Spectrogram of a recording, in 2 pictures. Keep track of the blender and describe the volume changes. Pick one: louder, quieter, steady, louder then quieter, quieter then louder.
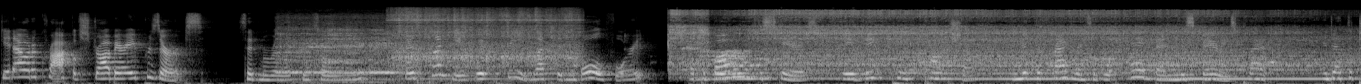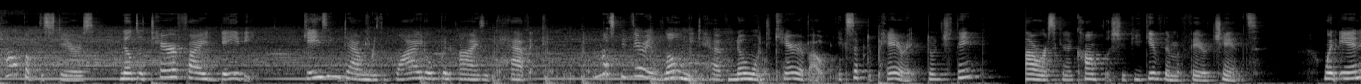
quieter.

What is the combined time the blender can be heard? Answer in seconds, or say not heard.
18 s.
